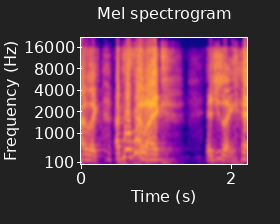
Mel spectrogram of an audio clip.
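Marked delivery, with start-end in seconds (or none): 0.5-1.1 loud, high urgent cry; panicked yell. Retold or imitated. Telling his girlfriend he broke his leg, loud panicked yell. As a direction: shout it up the stairs.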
